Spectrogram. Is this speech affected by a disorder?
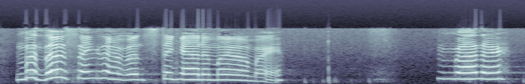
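Yes: Friedreich's ataxia.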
